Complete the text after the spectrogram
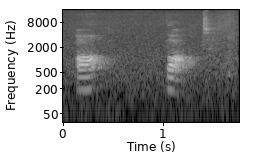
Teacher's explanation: It's a short sound and a very open and rounded sound. Make your lips rounded and lower your jaw, aw, aw, aw.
